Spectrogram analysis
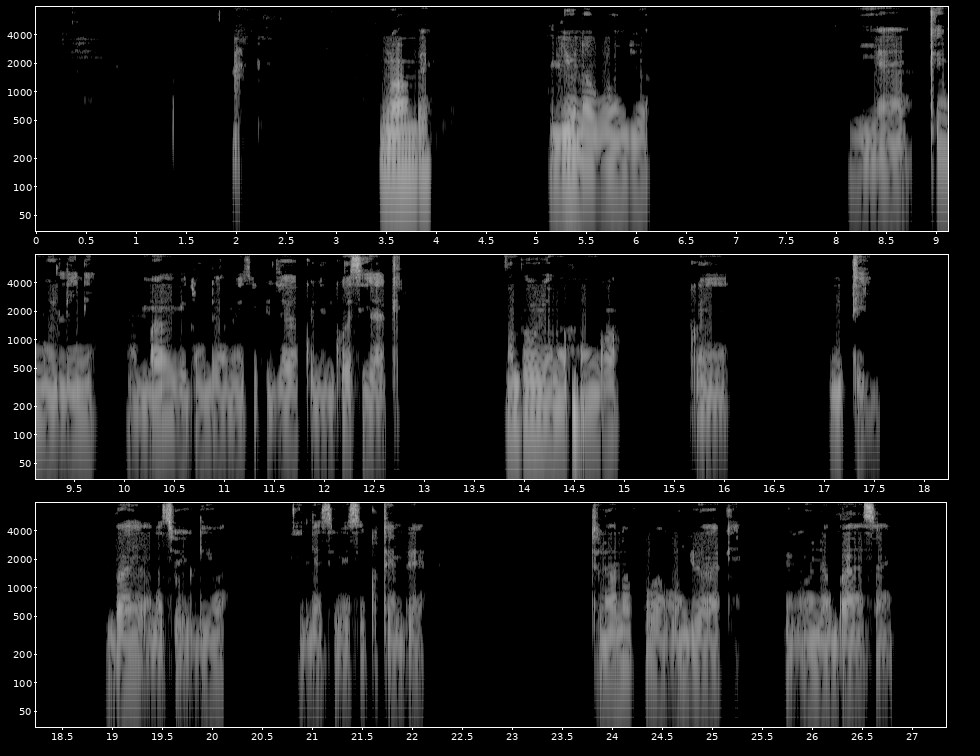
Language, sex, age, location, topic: Swahili, male, 18-24, Nakuru, agriculture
